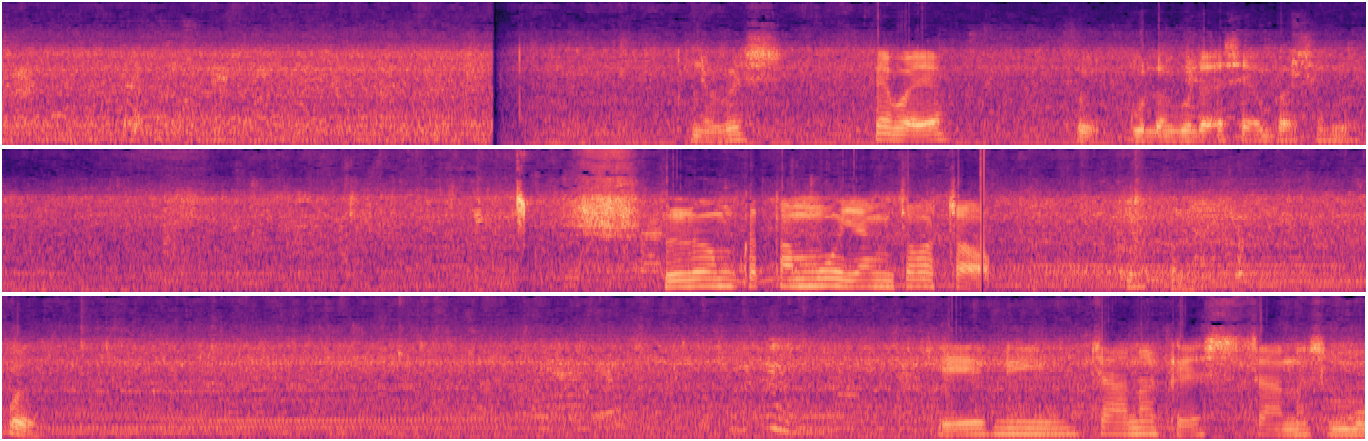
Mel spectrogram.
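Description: Aquarium air pumps hum steadily.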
